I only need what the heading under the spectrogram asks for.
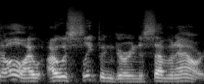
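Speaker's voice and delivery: ordinary talk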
